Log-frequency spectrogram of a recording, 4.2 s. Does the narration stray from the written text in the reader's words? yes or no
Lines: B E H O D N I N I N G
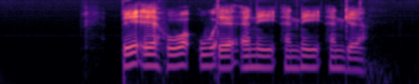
no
